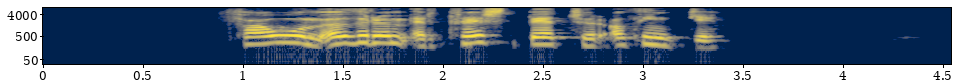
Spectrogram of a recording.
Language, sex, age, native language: Icelandic, female, 30-39, Icelandic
